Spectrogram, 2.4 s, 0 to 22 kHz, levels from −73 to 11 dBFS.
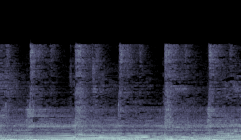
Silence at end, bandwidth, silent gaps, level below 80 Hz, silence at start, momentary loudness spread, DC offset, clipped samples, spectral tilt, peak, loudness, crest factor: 0 s; 15.5 kHz; none; -22 dBFS; 0 s; 2 LU; under 0.1%; under 0.1%; -6.5 dB/octave; -2 dBFS; -15 LUFS; 12 dB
